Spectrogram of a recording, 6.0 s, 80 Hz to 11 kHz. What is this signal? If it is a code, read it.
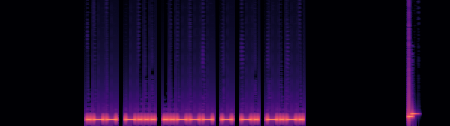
Morse code, heard as a keyed tone, about 28 wpm, 700 Hz. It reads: WB2TNC
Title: USA Call Signs - 4x Character Spacing - 28wpm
